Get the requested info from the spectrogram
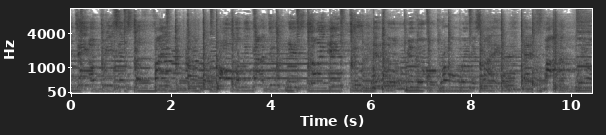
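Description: Live band playing an upbeat groove: drum kit strikes over a repeating bass line, with a man singing into a microphone.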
